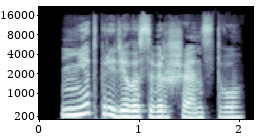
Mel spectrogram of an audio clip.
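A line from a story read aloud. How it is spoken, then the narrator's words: Haughty, through teeth. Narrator (Russian): вздернув нос, процедила она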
